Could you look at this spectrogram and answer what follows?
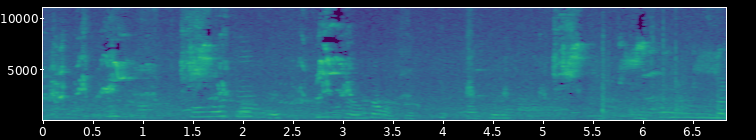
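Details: Lorikeets playing in captivity at Lowry Park Zoo in Tampa, Florida, recorded on a Sony A7S camera: harsh, broadband screeches in short bursts near 1.5, 3 and 5 seconds over steady background chatter of human voices.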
